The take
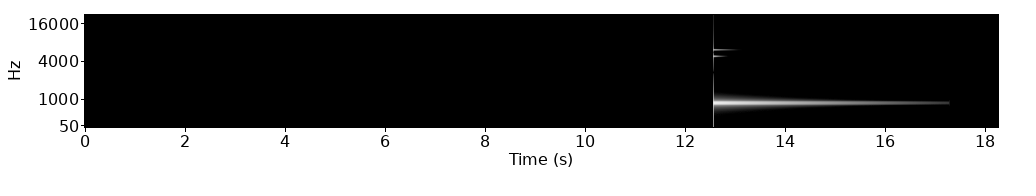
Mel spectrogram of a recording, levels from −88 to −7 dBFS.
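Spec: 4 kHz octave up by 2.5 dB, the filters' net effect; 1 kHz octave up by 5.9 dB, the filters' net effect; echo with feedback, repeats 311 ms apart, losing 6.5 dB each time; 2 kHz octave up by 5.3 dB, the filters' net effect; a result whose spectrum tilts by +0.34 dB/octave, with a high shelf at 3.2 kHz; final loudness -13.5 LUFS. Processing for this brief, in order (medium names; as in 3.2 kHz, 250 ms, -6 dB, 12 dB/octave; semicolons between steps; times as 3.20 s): peaking EQ 1 kHz +6.5 dB; peaking EQ 2 kHz +4.5 dB; treble shelf 3.2 kHz -5 dB; peaking EQ 4 kHz +7 dB; feedback delay 311 ms, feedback 47%, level -6.5 dB; trim +3 dB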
